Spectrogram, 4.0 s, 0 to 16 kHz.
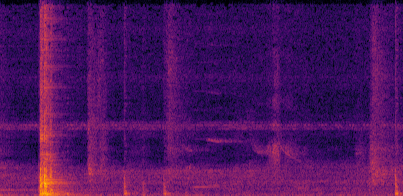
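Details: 1997 Fiat Palio 1.0 MPFI with 280,000 km: dull metallic clunks as the front wheel is rocked by hand, from a worn front ball joint rather than the steering box; the other side is still firm, but both are to be replaced.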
